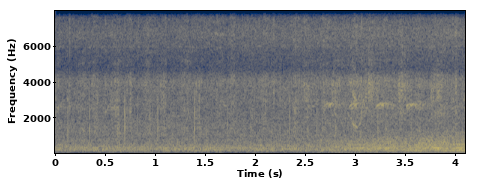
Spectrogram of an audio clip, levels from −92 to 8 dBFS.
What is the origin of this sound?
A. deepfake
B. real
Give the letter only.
B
